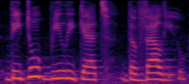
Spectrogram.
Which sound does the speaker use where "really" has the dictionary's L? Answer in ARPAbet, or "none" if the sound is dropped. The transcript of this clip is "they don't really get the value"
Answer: L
